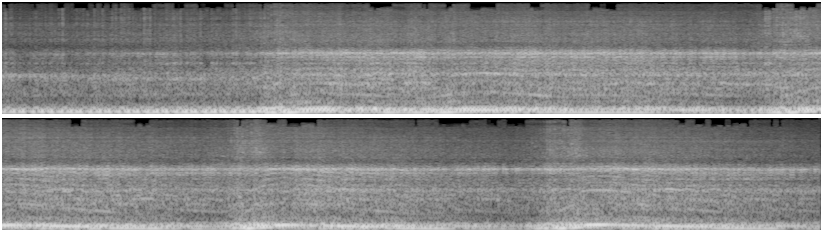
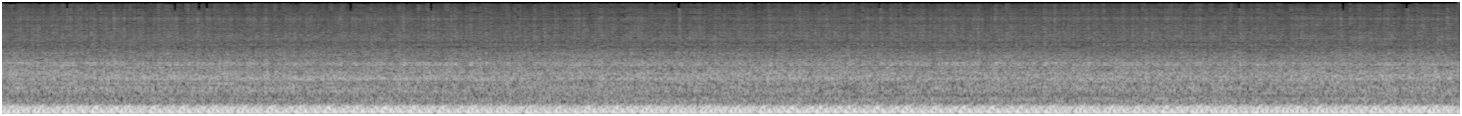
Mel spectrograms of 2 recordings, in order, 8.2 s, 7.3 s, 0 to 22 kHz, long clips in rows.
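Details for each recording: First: 2004 Buick Century running after a custom power steering return line was fitted and fluid refilled: steady high whine over rising and falling revs, power steering pump noise while air works through. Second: 2004 Buick Century idling after a custom replacement power steering return line was fitted and the fluid topped up: steady, even idle with a smooth low drone, no knocks or squeals; no leaks found.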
